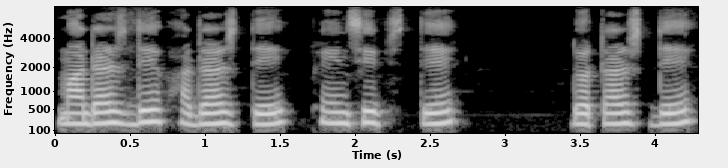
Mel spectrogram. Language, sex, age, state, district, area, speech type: Assamese, female, 45-60, Assam, Biswanath, rural, spontaneous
